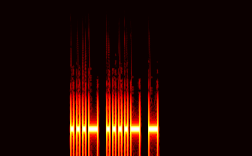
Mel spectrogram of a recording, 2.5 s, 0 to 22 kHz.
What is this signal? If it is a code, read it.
Morse code, heard as a keyed tone, about 40 wpm, 700 Hz. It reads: V4T
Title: All Cut Numbers - 3-Digit 40wpm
